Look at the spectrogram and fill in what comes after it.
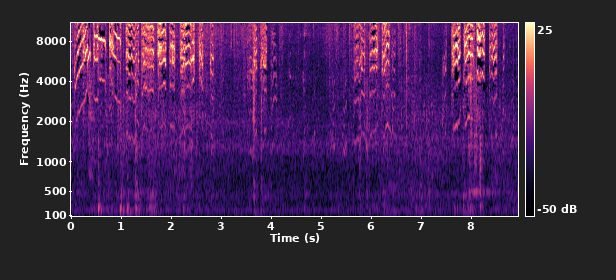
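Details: Young female degu, four months old, calling toward its mother with bursts of high, rapidly repeated squeaks separated by pauses, over a constant low hum and scratchy background noise.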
